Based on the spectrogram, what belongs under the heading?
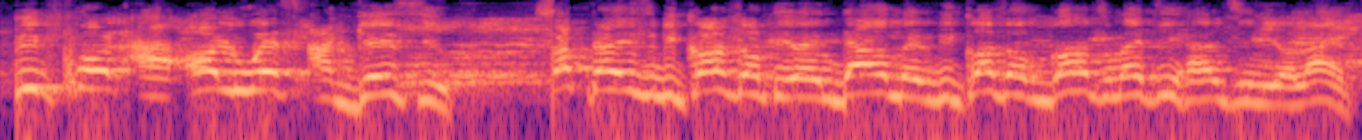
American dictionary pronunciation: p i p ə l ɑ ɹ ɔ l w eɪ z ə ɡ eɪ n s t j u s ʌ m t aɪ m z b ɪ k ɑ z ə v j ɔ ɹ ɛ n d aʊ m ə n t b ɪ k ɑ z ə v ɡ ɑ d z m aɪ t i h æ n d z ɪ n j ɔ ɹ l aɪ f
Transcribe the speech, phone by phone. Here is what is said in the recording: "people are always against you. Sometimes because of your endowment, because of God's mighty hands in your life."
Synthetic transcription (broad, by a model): p i p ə l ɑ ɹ ɔ l w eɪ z ə ɡ eɪ n s t j u s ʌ m t aɪ m s b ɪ k ɑ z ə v j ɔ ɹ ɛ n d aʊ m ə n t b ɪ k ɑ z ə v ɡ ɑ d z m aɪ t i h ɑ n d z ɪ n j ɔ l aɪ f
